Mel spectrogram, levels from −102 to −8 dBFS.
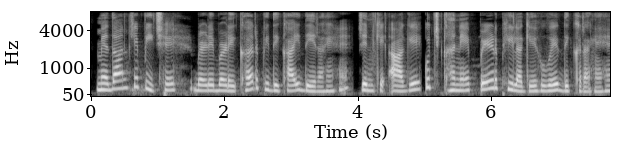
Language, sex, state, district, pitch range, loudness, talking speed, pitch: Hindi, female, Maharashtra, Nagpur, 190-235 Hz, -23 LUFS, 160 wpm, 215 Hz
